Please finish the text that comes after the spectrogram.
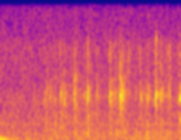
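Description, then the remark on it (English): Rapid clicking of keys on a computer keyboard as someone types a message to a chat room, a quick irregular patter of sharp taps with no one speaking. “I hear furious typing.”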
